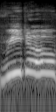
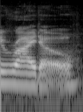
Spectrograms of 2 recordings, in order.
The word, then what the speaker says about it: Rito: It's Rito because I always want to say Rido.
